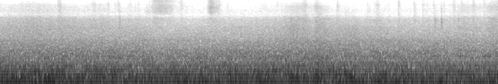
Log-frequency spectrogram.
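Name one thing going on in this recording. A train rumbles steadily across a bridge.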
